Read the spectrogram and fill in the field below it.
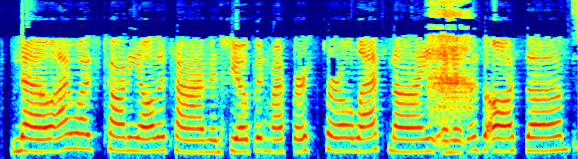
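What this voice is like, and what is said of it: Slight Southern American accent. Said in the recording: “I hear a little southern accent, maybe? ... Almost southern.”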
